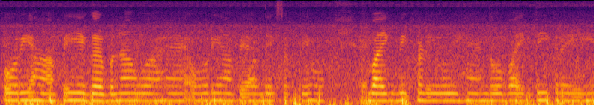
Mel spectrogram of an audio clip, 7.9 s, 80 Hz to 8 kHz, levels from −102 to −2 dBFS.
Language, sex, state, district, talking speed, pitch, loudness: Hindi, female, Haryana, Charkhi Dadri, 190 wpm, 110 Hz, -19 LUFS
